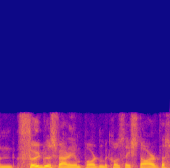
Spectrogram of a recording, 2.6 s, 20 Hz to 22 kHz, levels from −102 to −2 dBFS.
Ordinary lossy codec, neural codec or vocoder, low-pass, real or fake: MP3, 64 kbps; none; 7.2 kHz; real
